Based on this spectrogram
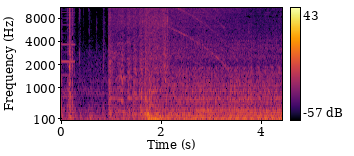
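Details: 2007 Vauxhall/Opel Vectra 1.9 diesel Z19DT after engine swap, after correcting rail pressure sensor and solenoid wiring to ECU: several seconds of uneven cranking, then catches and settles into steady even diesel idle; normal start.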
